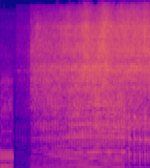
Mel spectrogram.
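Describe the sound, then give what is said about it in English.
A Douglas motorbike speeds along a country road with a loud, steady engine drone. It starts after a brief dip, then holds an even, buzzing pitch throughout. “Jack, wearing helmet, goggles and overcoat, speeds along a country road on his Douglas motorbike.”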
